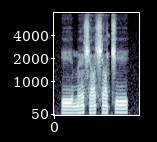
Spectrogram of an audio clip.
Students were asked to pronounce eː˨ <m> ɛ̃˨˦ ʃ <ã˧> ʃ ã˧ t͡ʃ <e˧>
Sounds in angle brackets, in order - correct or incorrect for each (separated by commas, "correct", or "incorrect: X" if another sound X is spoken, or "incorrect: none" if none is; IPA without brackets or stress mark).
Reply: correct, incorrect: ã˨˦, incorrect: eː˧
